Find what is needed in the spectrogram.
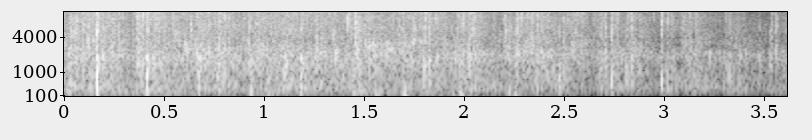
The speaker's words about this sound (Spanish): ¿Qué le parece? ¿No es digno de que le demos un aplauso al Señor? Amén.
